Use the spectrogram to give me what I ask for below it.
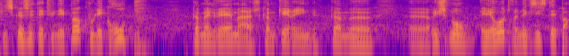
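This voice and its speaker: A man talks at a moderate pace in a medium pitch, with ordinary pitch variation, long and frequent pauses, and noticeable background noise. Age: 60s. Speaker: business school co-founder and director. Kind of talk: interview.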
